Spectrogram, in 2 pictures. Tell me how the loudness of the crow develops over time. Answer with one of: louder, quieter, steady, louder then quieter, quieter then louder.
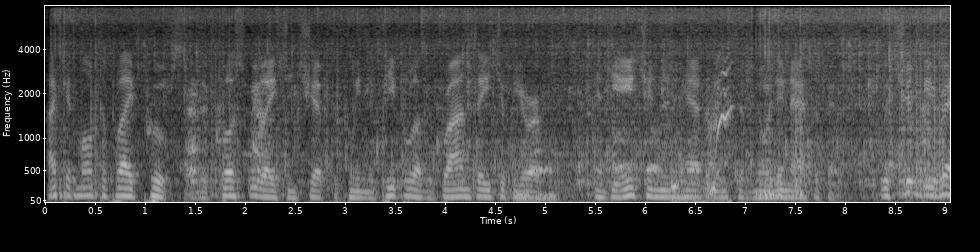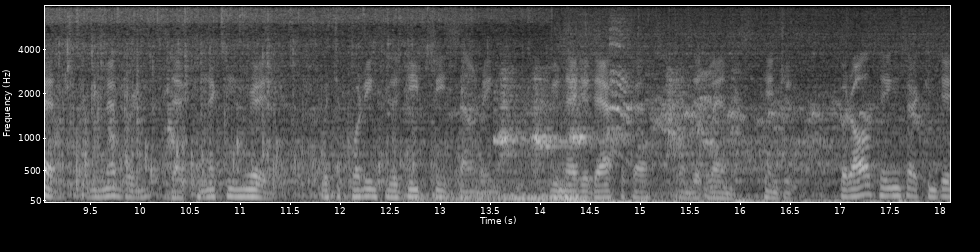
louder then quieter.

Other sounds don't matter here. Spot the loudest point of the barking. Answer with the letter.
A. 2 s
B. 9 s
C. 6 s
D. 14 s
D.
